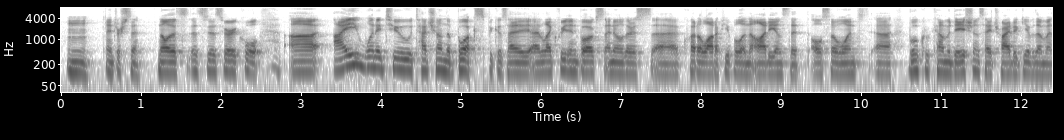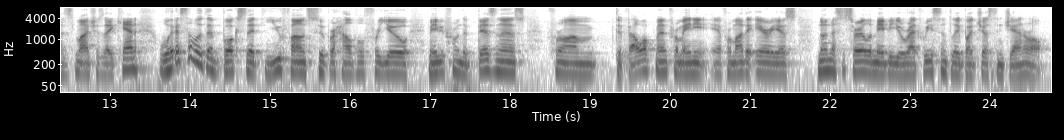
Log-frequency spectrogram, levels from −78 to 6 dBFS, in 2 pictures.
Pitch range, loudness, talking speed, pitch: 110-125 Hz, -27 LUFS, 205 wpm, 115 Hz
